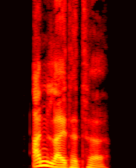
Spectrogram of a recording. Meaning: inflection of anleiten: 1. first/third-person singular dependent preterite 2. first/third-person singular dependent subjunctive II
- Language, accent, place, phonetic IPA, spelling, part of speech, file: German, Germany, Berlin, [ˈanˌlaɪ̯tətə], anleitete, verb, De-anleitete.ogg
